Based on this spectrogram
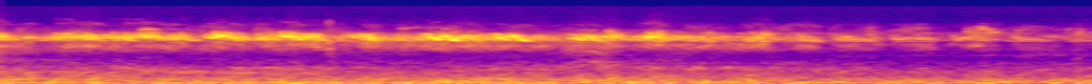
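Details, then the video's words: Morning song of bee-eaters: a high, busy chorus of rolling, trilled chirps, repeated about three times a second over a low background hum. "morning song of bee eater"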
